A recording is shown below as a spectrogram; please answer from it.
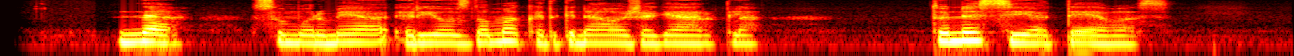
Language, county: Lithuanian, Klaipėda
